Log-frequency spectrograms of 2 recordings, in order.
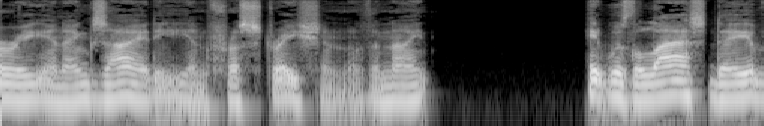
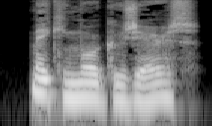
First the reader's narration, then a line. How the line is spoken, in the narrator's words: he said calmly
